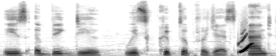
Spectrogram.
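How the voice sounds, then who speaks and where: Male YouTube host, crypto bro pitch, lowish voice, promotional review delivery over background music. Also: steady tone, unhurried, darkish tone. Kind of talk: scripted-style vlog narration, promotional review.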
